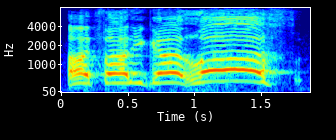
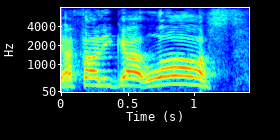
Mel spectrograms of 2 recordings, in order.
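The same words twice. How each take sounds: First: Slow, high, loud shout. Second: Loud, high, slowed. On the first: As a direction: shout it out in alarm. Repeated shouted. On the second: Repeated, second louder. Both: Real, not acted.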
